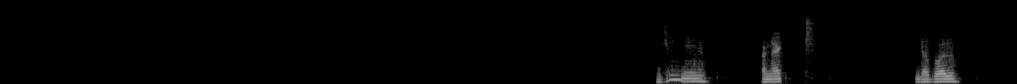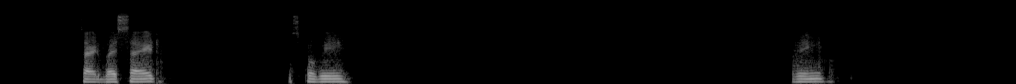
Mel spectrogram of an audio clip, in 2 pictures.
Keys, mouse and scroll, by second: 0.5 click, 1.5 alt+middle click, 2.6 click, 3.7 click, 4.1 alt+middle click, 5.0 click, 5.9 click, 7.3 click, 8.7 click, 9.8-11.4 drag, 11.8 alt+middle click, 12.8 click, 14.2 ctrl+z, 15.0 click, 16.5 click, 17.5 click.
